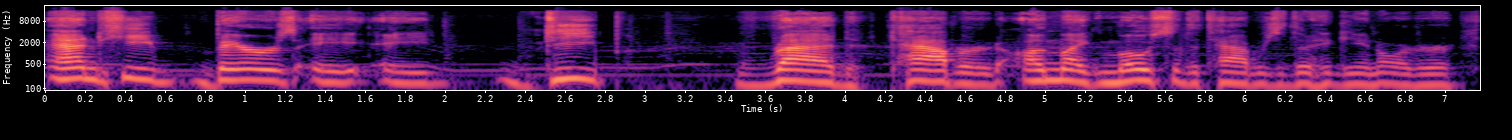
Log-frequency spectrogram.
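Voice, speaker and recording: A man working as game master, narrating a tabletop game in a measured, descriptive way with halts mid-phrase. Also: on the high side, faint music behind.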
